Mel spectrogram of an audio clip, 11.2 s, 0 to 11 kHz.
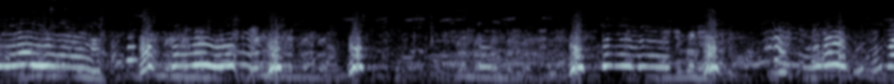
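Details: Eager Husky teams of four dogs at a sled race start in Rendlesham, January 2016, captured on analogue cassette. Overlapping yelping howls and whines rise and fall continuously, broken by loud sharp barks and nearby voices.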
